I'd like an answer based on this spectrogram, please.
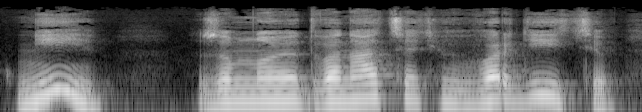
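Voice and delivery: loud answer. A narrator's reading. The countess loudly explains her escort. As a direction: call it out plainly.

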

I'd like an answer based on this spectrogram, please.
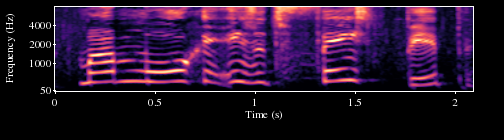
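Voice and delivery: high, drawn-out plea; pleading. A narrator's reading. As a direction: beg your friend to give in. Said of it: "zegt Woezel smekend".

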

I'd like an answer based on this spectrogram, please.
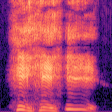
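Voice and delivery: squeaky mock tittering; a quick hammed-up hee-hee-hee; imitated old man's giggle. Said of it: "всё верещит".

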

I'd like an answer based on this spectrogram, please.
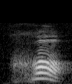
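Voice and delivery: Kho rasped hard at the top of the throat; upper throat kho. Shown as a demonstration. Teacher showing students the top throat letter, rasping demo. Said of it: "tenggorokan paling atas".

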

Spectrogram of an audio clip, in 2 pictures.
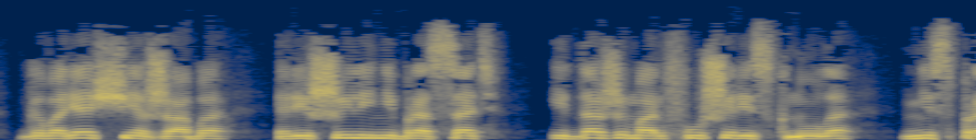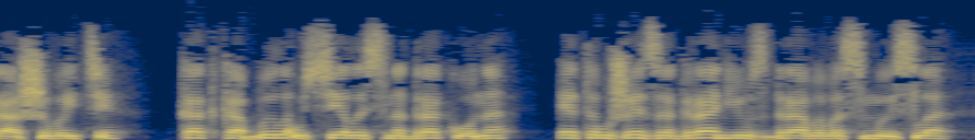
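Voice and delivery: ordinary delivery

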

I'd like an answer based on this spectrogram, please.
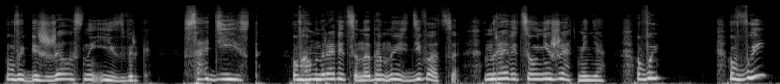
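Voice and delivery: high-pitched tirade climbing to the end; tearful outrage. Acted. Fiona rails at Crow until he kisses her, tearfully outraged.

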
